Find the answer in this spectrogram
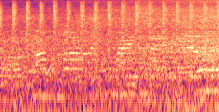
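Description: Low rumble of street traffic that swells toward the end, with indistinct voices over it.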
